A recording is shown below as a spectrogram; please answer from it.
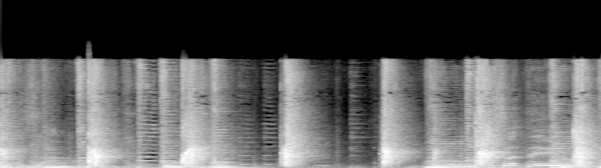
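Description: Live acoustic guitars strummed with singing, marked by sharp accents about once a second that sound like hand claps. The music drops away briefly a little past halfway, then picks up again.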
